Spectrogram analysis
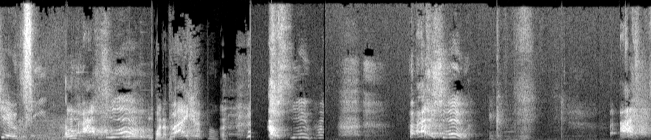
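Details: Several forceful sneezes, each preceded by a sharp in-breath, with brief talking between them; repeated sneezing.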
